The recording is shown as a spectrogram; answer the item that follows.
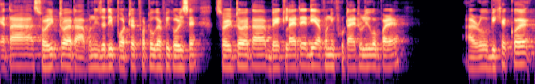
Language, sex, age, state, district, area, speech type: Assamese, male, 30-45, Assam, Dibrugarh, rural, spontaneous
